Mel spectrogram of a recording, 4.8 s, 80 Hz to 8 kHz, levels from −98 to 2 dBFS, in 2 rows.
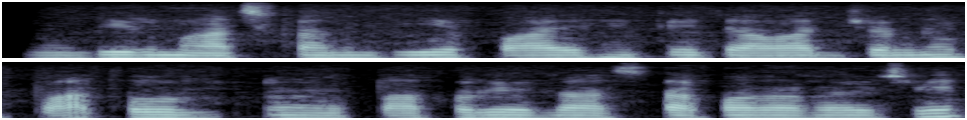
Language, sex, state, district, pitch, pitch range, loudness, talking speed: Bengali, male, West Bengal, Jhargram, 125 Hz, 125-130 Hz, -25 LUFS, 160 wpm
